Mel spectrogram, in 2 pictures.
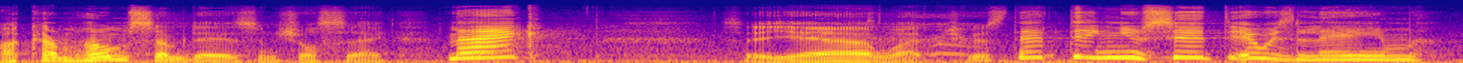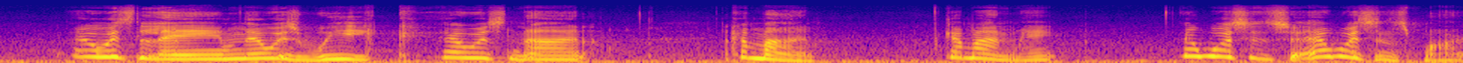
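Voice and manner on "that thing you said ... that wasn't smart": put-on cartoon kid voice, much higher.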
